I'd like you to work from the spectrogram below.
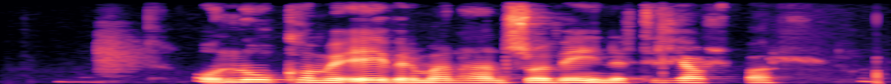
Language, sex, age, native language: Icelandic, female, 12, Icelandic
